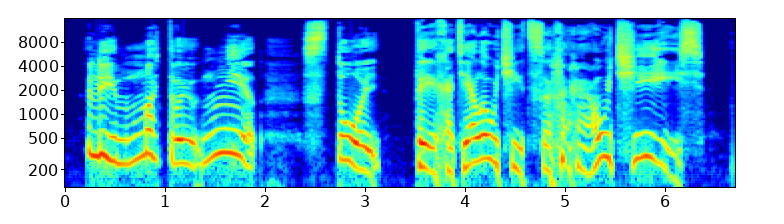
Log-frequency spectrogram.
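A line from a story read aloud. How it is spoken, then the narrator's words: Sinister laughter. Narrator (Russian): Зловеще расхохотался демон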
